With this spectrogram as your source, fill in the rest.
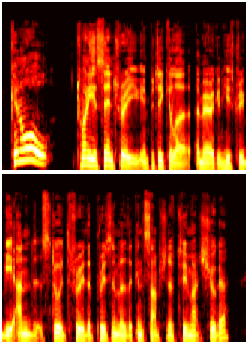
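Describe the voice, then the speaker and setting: With an Australian accent, the voice moves at a very fast pace with ordinary pitch variation over a quiet background. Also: man, medium pitch for a man, dry, close sound with no echo. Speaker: radio host. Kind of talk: live radio comedy panel show. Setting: studio with audience.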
